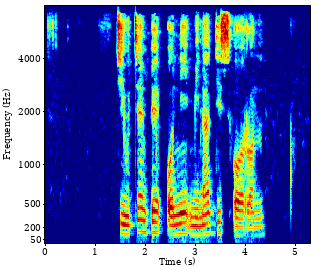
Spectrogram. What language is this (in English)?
Esperanto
